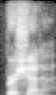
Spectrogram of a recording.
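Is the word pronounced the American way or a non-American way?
American. It is pronounced the American way.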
